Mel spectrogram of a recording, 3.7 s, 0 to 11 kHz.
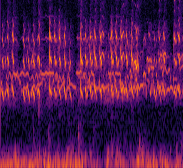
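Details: Common kestrel chicks, five in a nest box at Tiszalök, Hungary, on 27 June 2024, begging as the mother feeds them a mouse. Continuous, fast-pulsed trilling calls from several overlapping voices, with a thin drawn whine underneath.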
